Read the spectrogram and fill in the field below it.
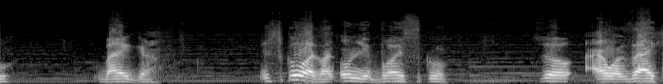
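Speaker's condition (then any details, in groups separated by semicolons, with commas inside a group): Cerebral palsy; limits movement and coordination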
